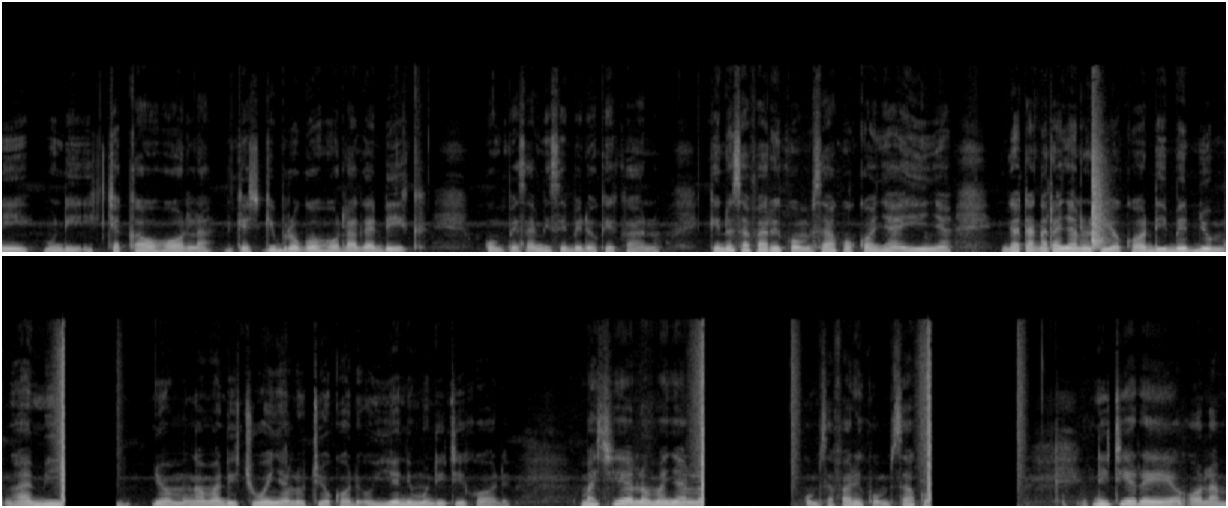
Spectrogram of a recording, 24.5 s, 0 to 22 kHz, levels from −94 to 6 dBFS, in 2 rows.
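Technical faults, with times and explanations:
12.71–13.46 s, 19.07–20.24 s and 21.34–22.51 s, wireless microphone squelch dropout: the analogue radio link faded until the receiver's squelch muted its output, so a brief swell of hiss gives way to near silence lasting 0.54 s, 0.88 s and 0.87 s, before speech resumes, first at "nga'ma dichuo nyalo tiyo".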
